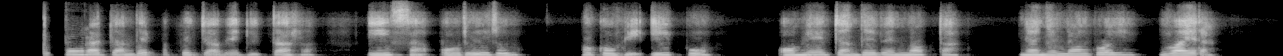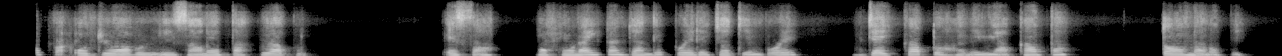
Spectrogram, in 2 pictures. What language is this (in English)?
Eastern Bolivian Guaraní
